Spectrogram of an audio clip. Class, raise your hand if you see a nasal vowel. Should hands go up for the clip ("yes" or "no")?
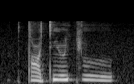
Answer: yes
